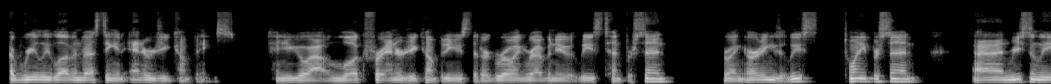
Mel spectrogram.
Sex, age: male, 30-49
